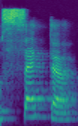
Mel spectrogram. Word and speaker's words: cette: A gente tem o seta, que se escreve C-E-T-T-E, para gente, que a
